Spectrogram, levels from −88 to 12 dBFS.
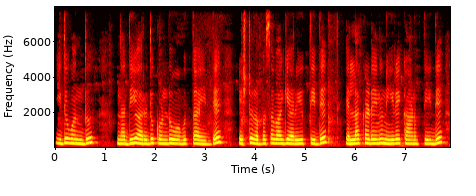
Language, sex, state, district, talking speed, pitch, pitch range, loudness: Kannada, female, Karnataka, Mysore, 55 wpm, 230 Hz, 220-245 Hz, -14 LUFS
